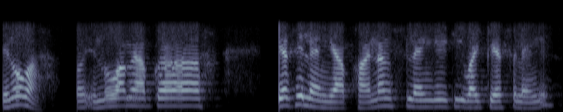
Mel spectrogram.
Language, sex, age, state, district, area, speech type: Hindi, male, 45-60, Madhya Pradesh, Gwalior, rural, conversation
